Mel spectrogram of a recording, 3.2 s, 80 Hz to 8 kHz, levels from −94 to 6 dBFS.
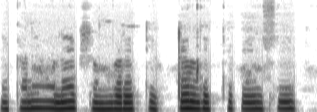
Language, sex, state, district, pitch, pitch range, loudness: Bengali, male, Assam, Hailakandi, 175 Hz, 170-185 Hz, -14 LUFS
